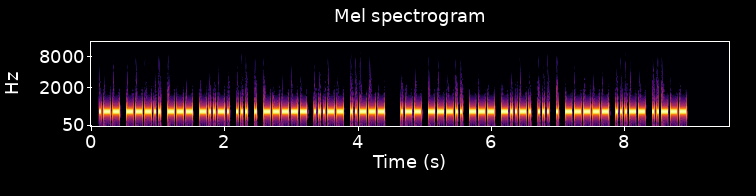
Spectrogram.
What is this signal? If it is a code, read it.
Morse code, heard as a keyed tone, about 36 wpm, 650 Hz. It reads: W8O/SE032 W8O/SE032
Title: SOTA QSO Practice 35wpm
